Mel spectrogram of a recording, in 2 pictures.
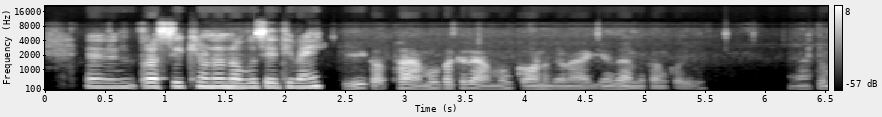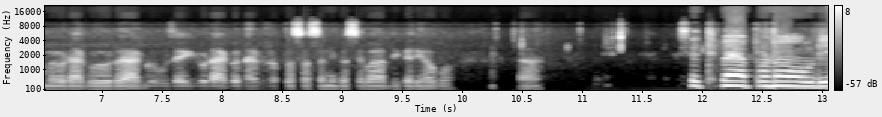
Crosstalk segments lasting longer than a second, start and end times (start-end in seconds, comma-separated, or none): none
